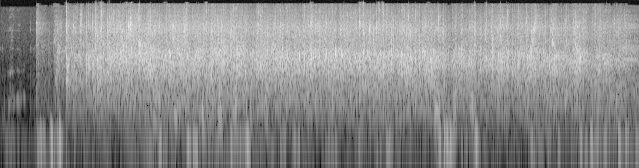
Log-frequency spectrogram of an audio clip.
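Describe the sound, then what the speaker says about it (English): Applause for parents and family members at a fire academy banquet, a sudden loud roar of many people clapping after a brief quiet start, sustained and dense for several seconds. "we give our parents and family members an applause"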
